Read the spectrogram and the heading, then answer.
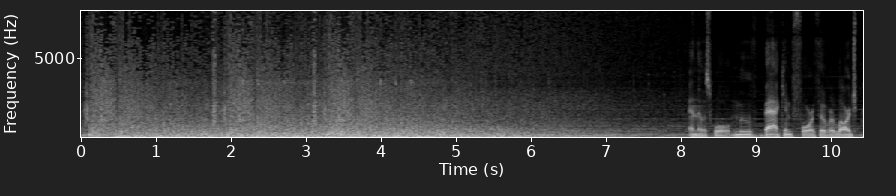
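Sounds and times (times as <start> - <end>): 
seismic survey boat air guns firing underwater: 0.0 - 7.7
speech: 8.2 - 10.4.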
